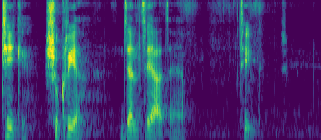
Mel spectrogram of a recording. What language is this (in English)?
Urdu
